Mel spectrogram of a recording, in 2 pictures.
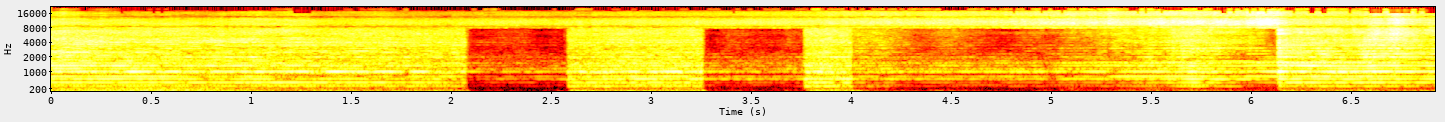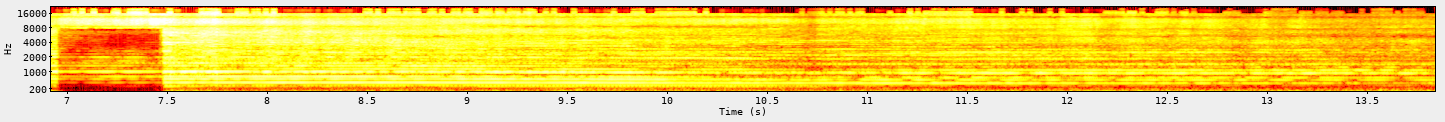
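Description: Norfolk Southern train sounding a K3L horn, a loud, close, multi-chime blare in several choppy blasts with brief gaps, then one long sustained note over the rumble of passing rail cars, with no talk.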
